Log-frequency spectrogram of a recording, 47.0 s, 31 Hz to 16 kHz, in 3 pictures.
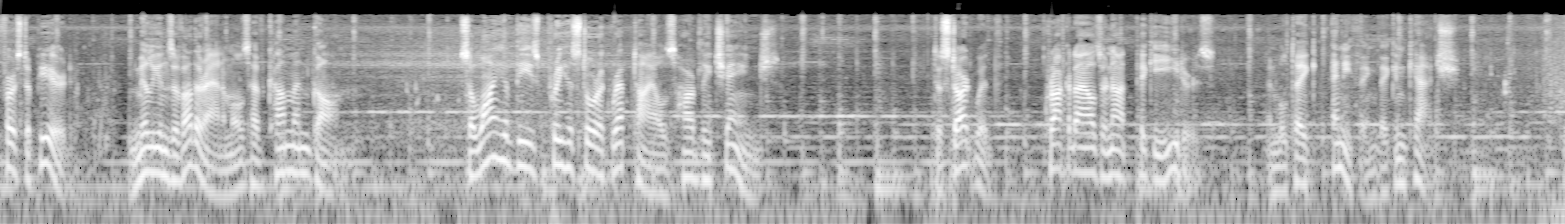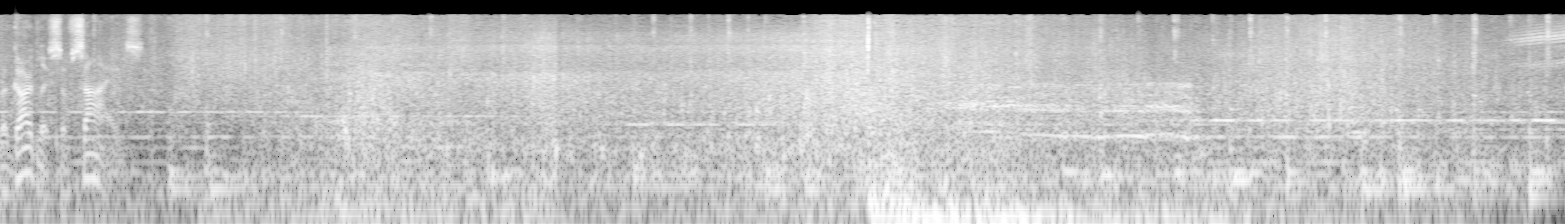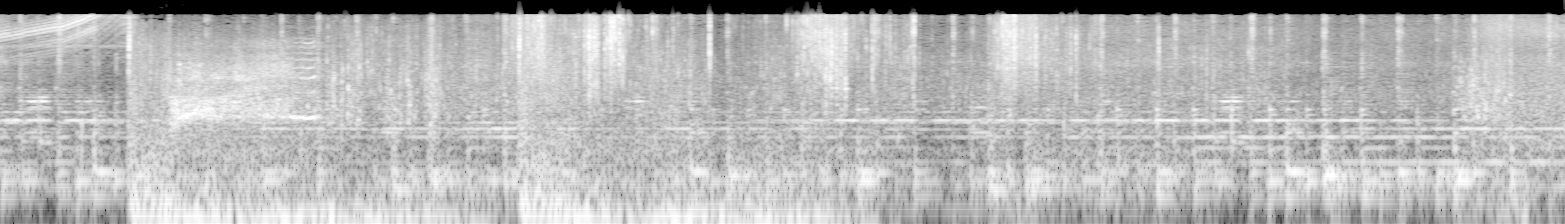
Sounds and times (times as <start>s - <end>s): Music: 0.0s - 46.9s
Animal: 33.0s - 34.8s.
